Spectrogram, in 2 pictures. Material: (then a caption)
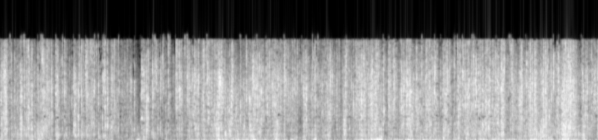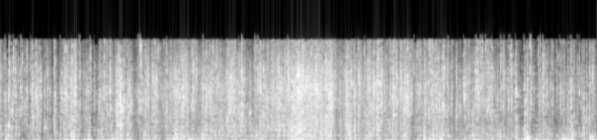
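Plastic. Gloved hands crumple and rub a clear plastic air cushion packaging sheet, printed in green with hollow air cells, held up in the air. A dense, continuous bright crinkling and crackling runs at a steady level throughout, with only a thin low end.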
